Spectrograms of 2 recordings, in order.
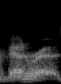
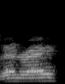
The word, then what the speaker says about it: Venrez: always arguing yeah whether it's van Ray or venraz so I don't ever correct anybody it it is pronounced venray it's spelled Veterans for a specific reason but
